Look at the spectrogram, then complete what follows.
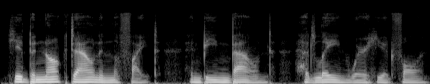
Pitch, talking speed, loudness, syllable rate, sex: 100 Hz, 235 wpm, -18 LUFS, 5.5 syllables/s, male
